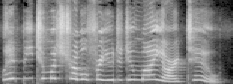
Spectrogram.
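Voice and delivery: put-on high frail old woman's voice; feeble high-pitched voice. A narrator's reading. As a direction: ask sweetly like a tiny old lady. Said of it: "a feeble, high-pitched voice".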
